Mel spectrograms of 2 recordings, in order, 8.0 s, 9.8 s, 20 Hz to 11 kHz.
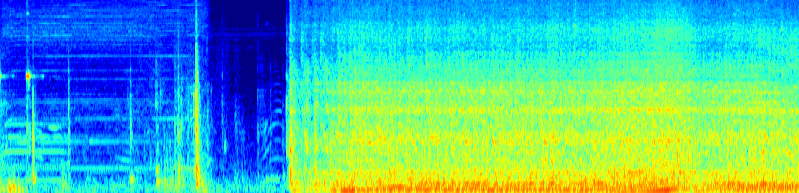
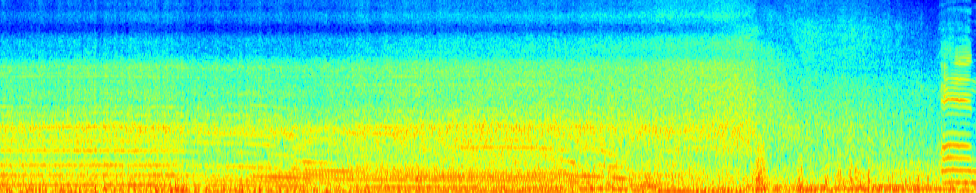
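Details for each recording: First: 2002 Sea-Doo GTX DI with maintenance light above about 3,000 rpm, after stator, crank position sensor and new used plugs: engine catches and idles with uneven stumbling beat and skips, misfiring; cause unknown, owner suspects bottom end. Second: Sea-Doo GTX Di watercraft engine pulling cleanly on the water, pitch easing and rising with throttle, after a teardown for suspected front PTO bearing noise (failing fuel pump gives the same symptom); normal running under load.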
